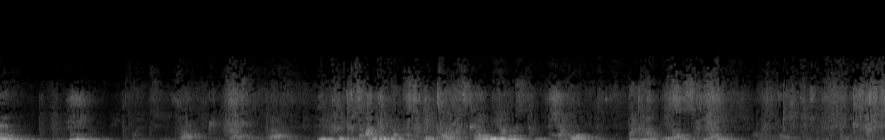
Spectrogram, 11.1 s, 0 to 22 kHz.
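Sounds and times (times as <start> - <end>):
dogs barking: 2.2 - 3.8.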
